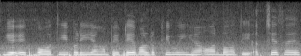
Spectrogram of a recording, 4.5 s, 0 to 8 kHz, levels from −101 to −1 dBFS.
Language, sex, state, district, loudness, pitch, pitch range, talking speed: Hindi, female, Punjab, Pathankot, -16 LUFS, 250 Hz, 245-255 Hz, 210 wpm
